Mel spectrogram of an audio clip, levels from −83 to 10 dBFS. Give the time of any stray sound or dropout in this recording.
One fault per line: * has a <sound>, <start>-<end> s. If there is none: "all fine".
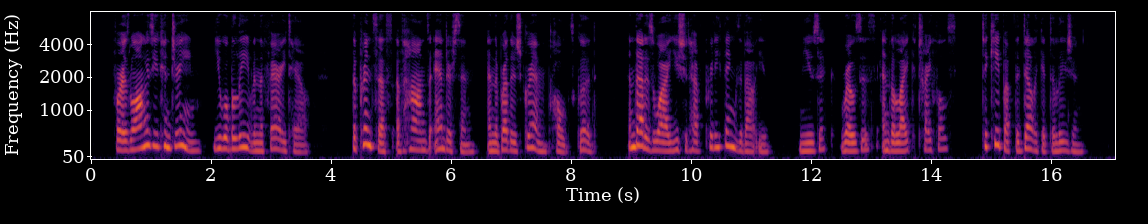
all fine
